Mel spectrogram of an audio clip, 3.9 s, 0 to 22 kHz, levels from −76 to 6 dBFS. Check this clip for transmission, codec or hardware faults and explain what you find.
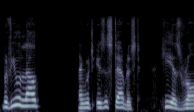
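There's one real fault here, a long network dropout from 0.73 to 1.60 s. The sound there smears into a fading buzz, then goes almost silent for about 0.75 s before picking up again. That's likely packets stopping while the receiver stretches the last audio, and roughly 0.84 s of speech never comes back. The Opus call path around it sounds as expected, with the top end stopping near 12 kHz.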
